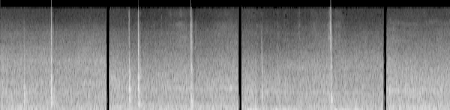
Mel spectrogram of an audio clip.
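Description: Steady outdoor background noise with a few sharp clicks and a couple of low thuds as hands handle a vehicle's hood edge.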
